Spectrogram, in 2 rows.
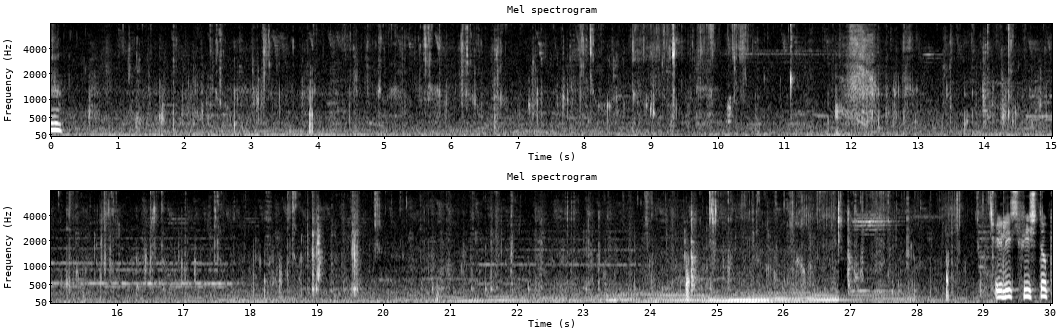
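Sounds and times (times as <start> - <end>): chewing and lip smacks: 0.2 - 29.4.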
